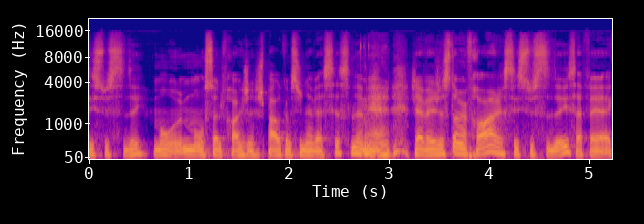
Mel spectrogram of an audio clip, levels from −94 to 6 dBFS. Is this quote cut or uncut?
uncut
